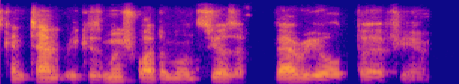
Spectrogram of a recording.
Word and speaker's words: Mouchoir de Monsieur: So I ordered a bottle of each, a Pré Leonde and Mouchier. How do you say? Mouchoir de Monsieur. There you go.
